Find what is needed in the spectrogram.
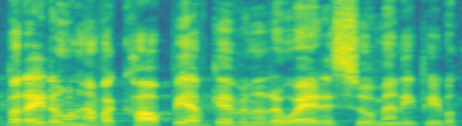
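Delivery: normal talking voice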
